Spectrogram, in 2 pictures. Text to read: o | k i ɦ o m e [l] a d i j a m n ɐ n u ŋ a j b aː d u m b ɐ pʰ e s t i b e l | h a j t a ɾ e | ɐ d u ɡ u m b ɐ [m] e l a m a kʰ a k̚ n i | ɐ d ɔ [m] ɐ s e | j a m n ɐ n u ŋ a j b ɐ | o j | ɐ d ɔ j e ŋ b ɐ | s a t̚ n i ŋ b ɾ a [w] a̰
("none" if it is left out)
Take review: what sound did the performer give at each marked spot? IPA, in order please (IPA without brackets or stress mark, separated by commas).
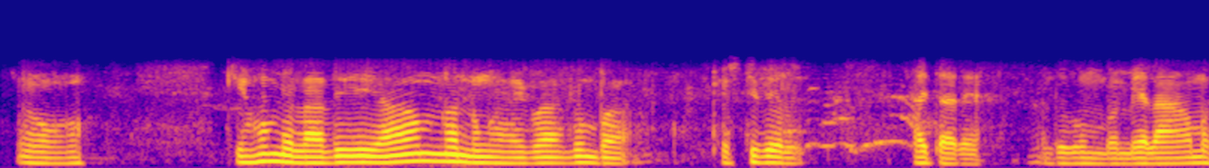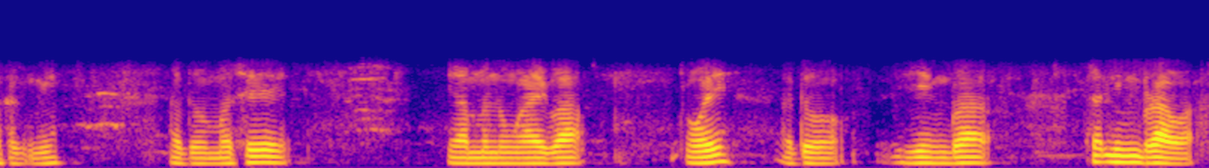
l, m, m, w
